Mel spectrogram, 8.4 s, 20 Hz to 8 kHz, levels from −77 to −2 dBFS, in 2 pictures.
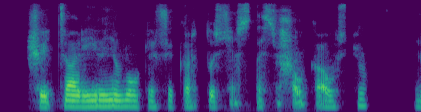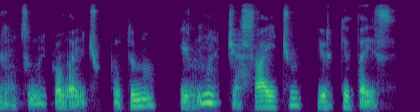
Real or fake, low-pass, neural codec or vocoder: fake; 7.2 kHz; autoencoder, 22.05 kHz, a latent of 192 numbers a frame, VITS, trained on one speaker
